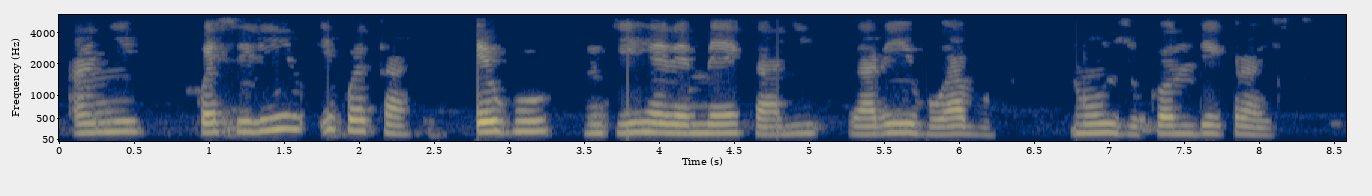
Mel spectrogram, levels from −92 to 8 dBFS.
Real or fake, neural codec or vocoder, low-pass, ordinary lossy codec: real; none; 5.4 kHz; none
